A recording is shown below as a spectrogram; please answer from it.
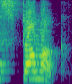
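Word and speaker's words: stomach: फिर है स्टमक। पेट। आज आपको पता चला कि यहां पर हमारा जो एच है वो साइलेंट है।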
